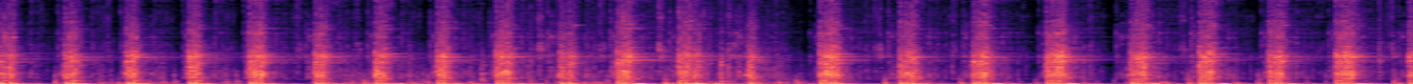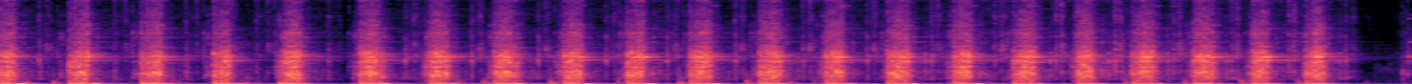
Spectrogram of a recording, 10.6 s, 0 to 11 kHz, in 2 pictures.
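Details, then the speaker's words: 20-year-old XTM Racing nitro RC monster truck engine, sat 5 years, running only on oil-aided compression: surging, pulsing run at about four pulses a second for ten seconds, sounding lean, then it fizzles out and stalls. Lean running suspected. "See, what happened was the oil that I put in there created enough seal to get enough compression for it to run. And then we heard it towards the end of it running started to sound like it was going lean, didn't it?"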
